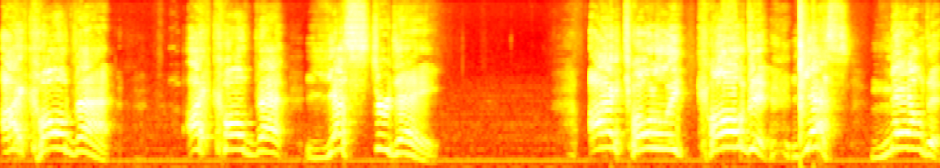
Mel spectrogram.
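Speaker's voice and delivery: very high, very loud excited yelling. Reviewing a new card, the speaker celebrates having called it: excited shouting. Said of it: "sorry for shouting".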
